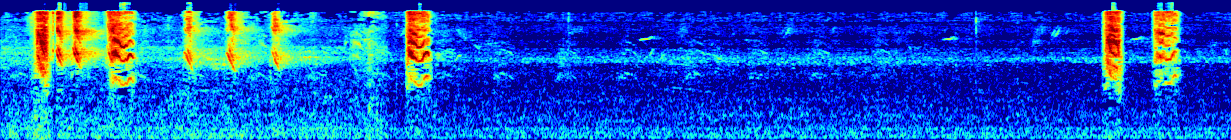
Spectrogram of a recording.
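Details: A female double-collared seedeater calls to stimulate a male. A quick burst of high chirps in the first few seconds is followed by a long silence and then a final pair of sharp notes.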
